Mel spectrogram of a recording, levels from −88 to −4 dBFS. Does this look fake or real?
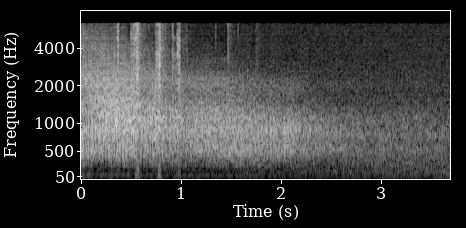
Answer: fake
